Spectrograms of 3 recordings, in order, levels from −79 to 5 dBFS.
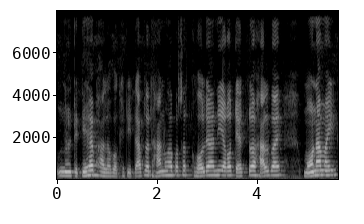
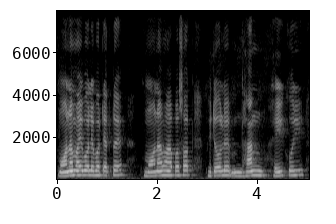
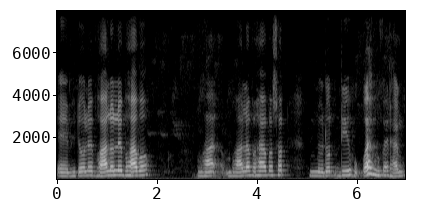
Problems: constant background noise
